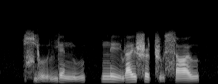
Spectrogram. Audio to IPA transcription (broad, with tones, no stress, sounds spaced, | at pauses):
ɕ j o̰˨˩ ʊ̯ l j ɛ˥˩ n̪ u˧˥ | n̪ e˥˩ ɪ̯ ɻ a˥ ɪ̯ ʂ ɤ˥˩ ʈ͡ʂ ṵ˨˩ s ɑ˥ ʊ̯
